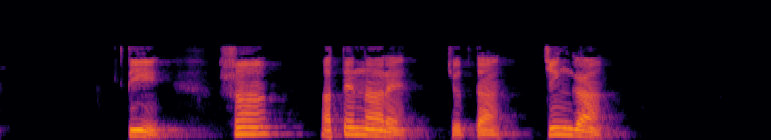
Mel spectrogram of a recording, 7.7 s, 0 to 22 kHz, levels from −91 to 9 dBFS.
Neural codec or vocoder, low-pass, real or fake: none; 5.4 kHz; real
